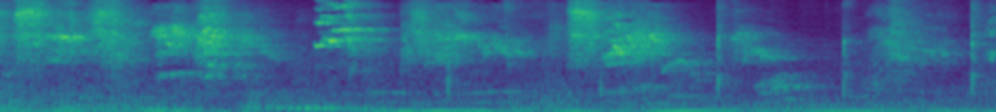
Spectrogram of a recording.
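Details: Sun conure squawking in loud, harsh bursts, some short and clipped, others drawn out, about one and a half per second and at an uneven pace. A faint low hum lies beneath.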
